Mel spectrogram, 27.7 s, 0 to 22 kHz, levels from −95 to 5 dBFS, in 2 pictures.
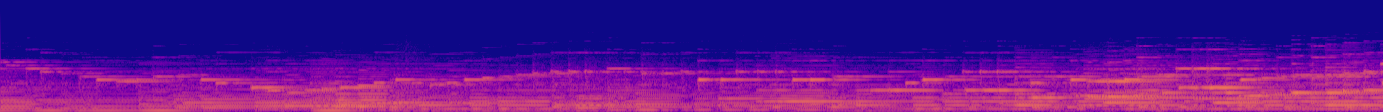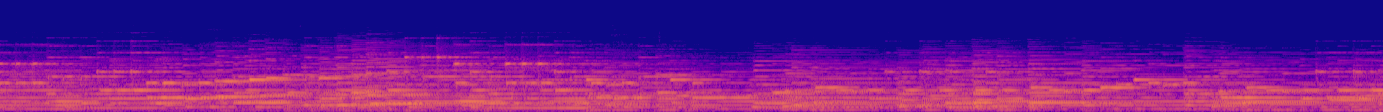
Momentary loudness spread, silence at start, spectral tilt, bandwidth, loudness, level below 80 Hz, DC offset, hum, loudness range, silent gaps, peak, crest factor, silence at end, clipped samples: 10 LU; 0 s; -9.5 dB/octave; 5.8 kHz; -35 LUFS; -56 dBFS; under 0.1%; none; 8 LU; none; -18 dBFS; 18 dB; 0 s; under 0.1%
